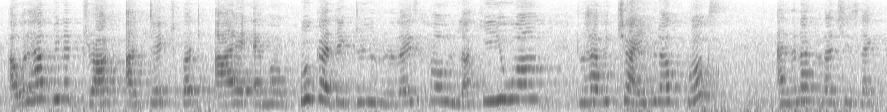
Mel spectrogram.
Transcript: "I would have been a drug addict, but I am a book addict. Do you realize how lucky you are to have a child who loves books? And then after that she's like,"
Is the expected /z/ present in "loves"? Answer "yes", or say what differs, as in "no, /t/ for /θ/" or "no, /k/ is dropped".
no, /z/ is dropped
